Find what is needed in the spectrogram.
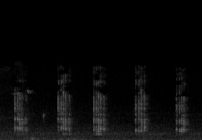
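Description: Faint, evenly spaced clicks, about two and a half a second, from a computer's controls as long program output is scrolled.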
